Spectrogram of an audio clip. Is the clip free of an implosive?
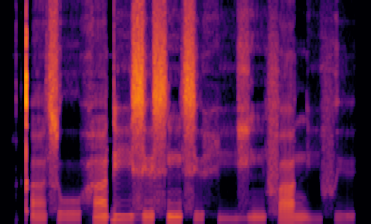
no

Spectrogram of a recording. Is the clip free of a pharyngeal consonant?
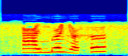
no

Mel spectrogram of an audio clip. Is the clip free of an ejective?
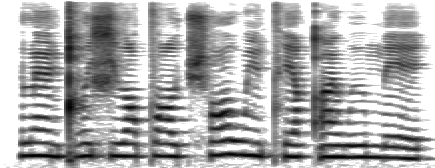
no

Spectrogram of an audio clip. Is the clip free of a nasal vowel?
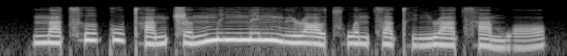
yes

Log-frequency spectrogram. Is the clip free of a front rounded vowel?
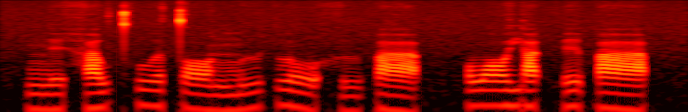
yes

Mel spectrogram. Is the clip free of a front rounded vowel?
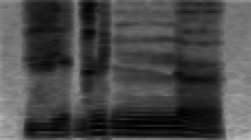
no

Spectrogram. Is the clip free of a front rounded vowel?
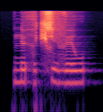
no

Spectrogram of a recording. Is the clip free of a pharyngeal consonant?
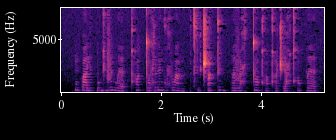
no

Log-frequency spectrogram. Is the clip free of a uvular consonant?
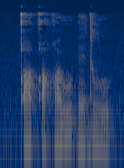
no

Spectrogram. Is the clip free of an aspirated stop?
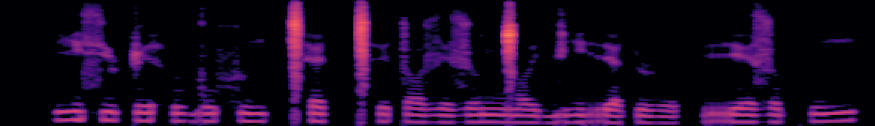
no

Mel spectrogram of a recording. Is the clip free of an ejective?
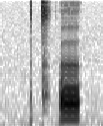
no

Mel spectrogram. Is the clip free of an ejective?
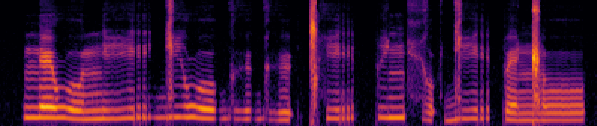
yes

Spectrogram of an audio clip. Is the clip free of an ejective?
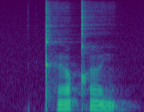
yes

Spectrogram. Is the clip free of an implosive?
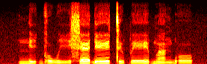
no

